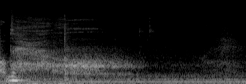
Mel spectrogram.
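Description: A woman's long breathy sigh, exhaled and fading out over about a second and a half.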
